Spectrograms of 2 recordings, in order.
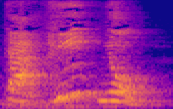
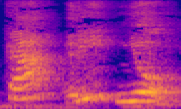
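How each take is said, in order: First: Carrinho said very slowly with a guttural rr like h; strong double R. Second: Carinho said very slowly with a light tapped R; soft single R. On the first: Teacher contrasting words for children, slow strong RR. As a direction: breathe the RR of Carrinho out hard and slow. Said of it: "olha como vai ficar diferente". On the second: Teacher contrasting words for children, slow tapped R. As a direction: tap the R in Carinho gently and slowly. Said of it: "Vamos ver como modifica". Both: Shown as a demonstration.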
